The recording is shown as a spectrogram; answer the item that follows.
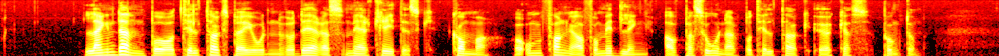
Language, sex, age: Norwegian, male, 21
